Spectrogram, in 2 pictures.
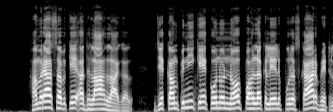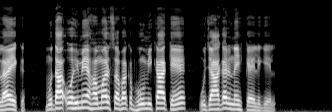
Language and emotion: Maithili, sad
